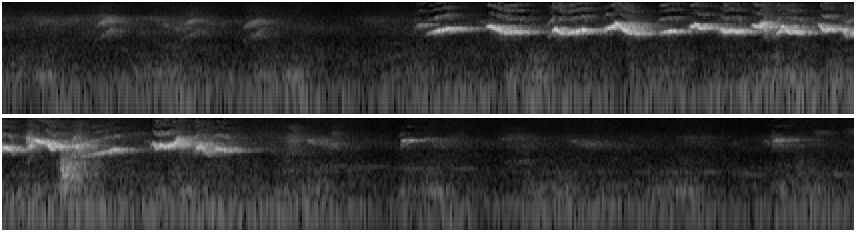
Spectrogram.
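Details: Azulão (ultramarine grosbeak) bursts into a rich, rapid warbling phrase of high sweeping and chirped notes for about three seconds, preceded and followed by softer scattered chirps over a low background hum.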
